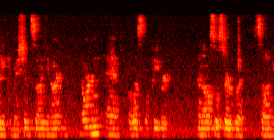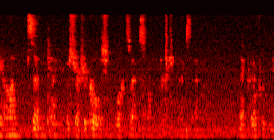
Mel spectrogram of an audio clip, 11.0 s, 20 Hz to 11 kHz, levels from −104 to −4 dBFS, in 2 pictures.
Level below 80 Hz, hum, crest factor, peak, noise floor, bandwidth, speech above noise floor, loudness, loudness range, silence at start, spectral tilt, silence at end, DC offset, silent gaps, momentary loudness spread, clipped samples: under -90 dBFS; none; 18 dB; -28 dBFS; -67 dBFS; 7.6 kHz; 20 dB; -47 LUFS; 8 LU; 0 s; -4 dB/octave; 0 s; under 0.1%; none; 15 LU; under 0.1%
